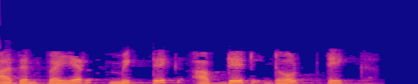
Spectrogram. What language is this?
Tamil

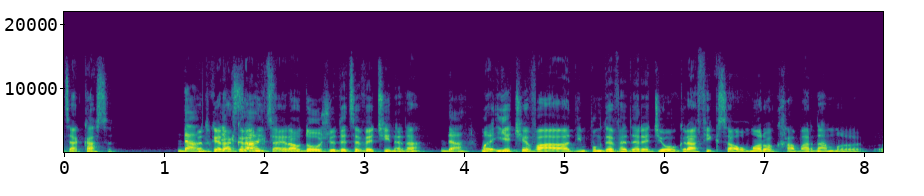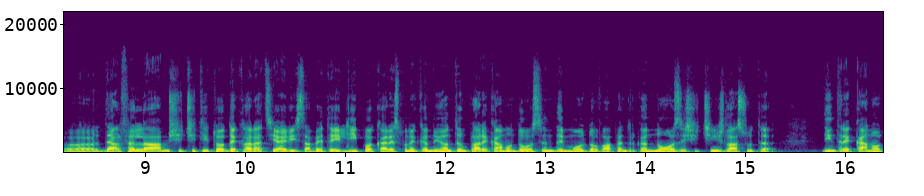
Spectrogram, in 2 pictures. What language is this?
Romanian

